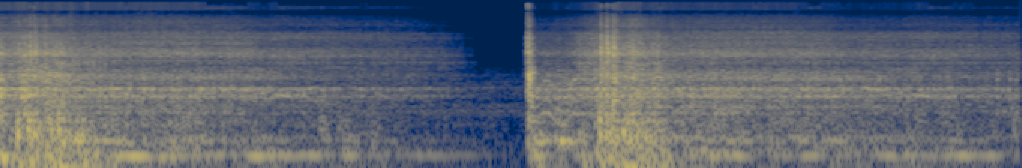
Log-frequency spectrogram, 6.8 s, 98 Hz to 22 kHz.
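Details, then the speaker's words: 1972 Ford F-350 auction truck on a chilly day, bowls full: catches, runs briefly, fades and dies, then fires again on recranking; not pumping fuel, and a frozen part found afterward needs penetrant. "Okay, so she's not pumping fuel. She hadn't run really long enough to pump fuel. But she's not pumping fuel."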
